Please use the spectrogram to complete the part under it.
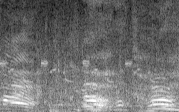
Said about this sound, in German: Los, zieht das Boot ans Ufer! Alle helfen mit! Gleich haben wir! Und nochmal!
